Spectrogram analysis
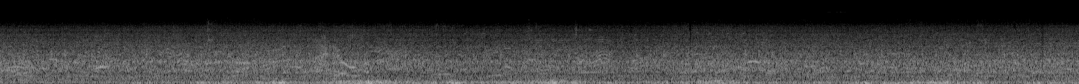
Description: A roaring sound is present, people are talking in the background, and water is splashing gently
